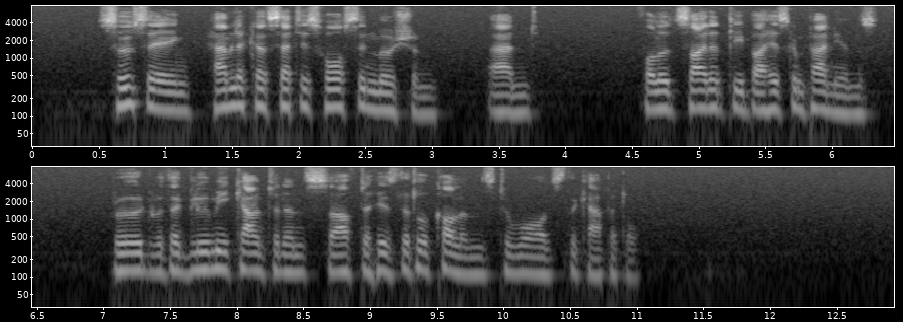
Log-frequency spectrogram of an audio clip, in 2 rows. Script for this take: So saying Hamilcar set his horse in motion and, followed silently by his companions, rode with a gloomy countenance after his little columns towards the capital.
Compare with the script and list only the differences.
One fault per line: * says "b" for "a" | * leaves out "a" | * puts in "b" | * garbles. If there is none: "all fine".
all fine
